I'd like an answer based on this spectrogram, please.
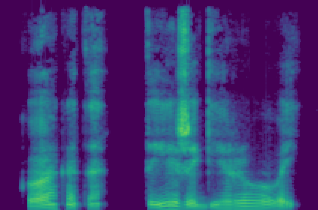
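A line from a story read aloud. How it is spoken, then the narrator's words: Praising. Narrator (Russian): похвалил его Аобран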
